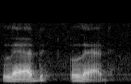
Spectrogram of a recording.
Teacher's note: in the past form and in the past participle there's no a and it is pronounced with a short e sound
